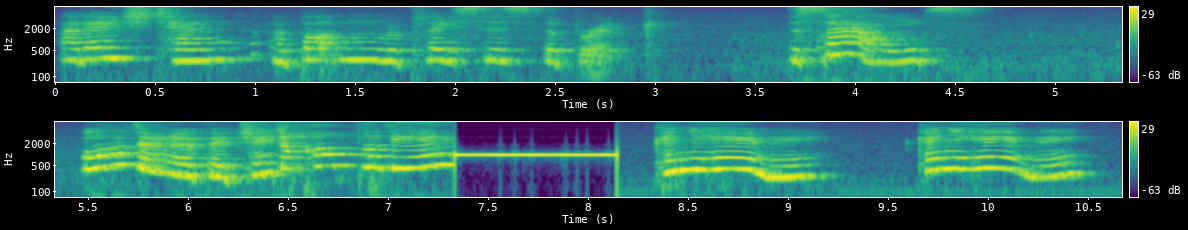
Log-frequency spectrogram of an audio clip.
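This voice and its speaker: Croaky-voiced young woman, roomy. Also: sits high, lively intonation, a little slow, pauses often, fairly bright tone, far from the mic, a little hiss or hum. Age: 20s. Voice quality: croaky, blocked-nose voice. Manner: wry, self-mocking, punchy delivery. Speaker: spoken word poet. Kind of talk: spoken word poetry performance.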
